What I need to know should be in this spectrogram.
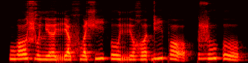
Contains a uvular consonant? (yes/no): yes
